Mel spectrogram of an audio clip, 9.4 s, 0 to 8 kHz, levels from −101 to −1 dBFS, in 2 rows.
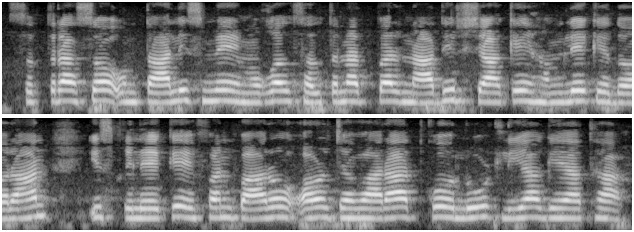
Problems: none marked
